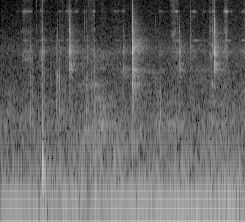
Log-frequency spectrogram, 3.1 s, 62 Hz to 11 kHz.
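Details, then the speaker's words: Jeep/Dodge 3.6 L Pentastar, engine off, valve cover removed to trace the tick: light finger taps on one rocker give sharp metallic clicks from side-to-side play, showing the faulty rocker/lifter. "try up and down feel the up and down movement and again watch your lobes but see no noise but if i do side to side i got noise"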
